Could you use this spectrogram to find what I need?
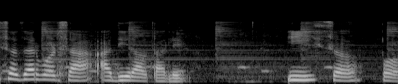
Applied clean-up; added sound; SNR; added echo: none; Clock; 18 dB; none.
